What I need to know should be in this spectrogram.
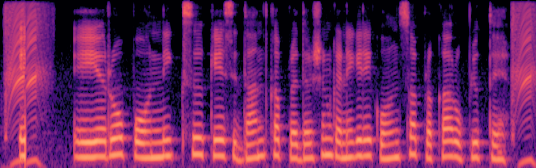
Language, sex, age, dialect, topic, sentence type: Hindi, female, 31-35, Hindustani Malvi Khadi Boli, agriculture, statement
